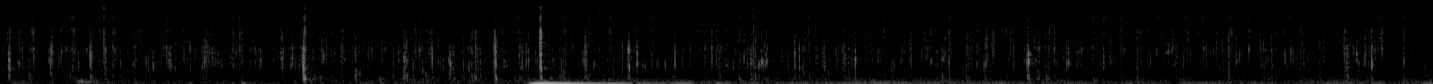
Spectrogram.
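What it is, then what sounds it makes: Bar of soap being lathered. A solid green bar of household soap with an embossed leaf pattern, covered in lather, is rubbed and squeezed between two bare hands over a foamy basin. Soft, wet crackling and squishing continue throughout, with scattered small clicks and a louder low, squelchy swell a little past the midpoint before it settles back to quiet lathering.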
